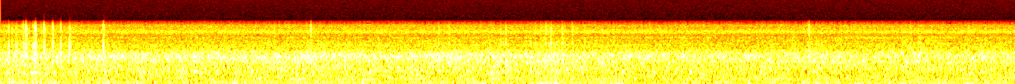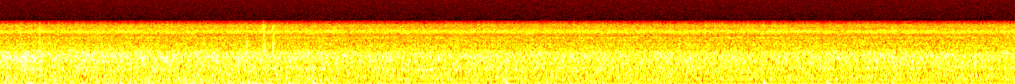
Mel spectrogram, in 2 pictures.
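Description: Steady engine and road noise inside a moving car, picked up by a dashcam's microphone, with a low engine hum in the first few seconds and the level easing gradually.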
